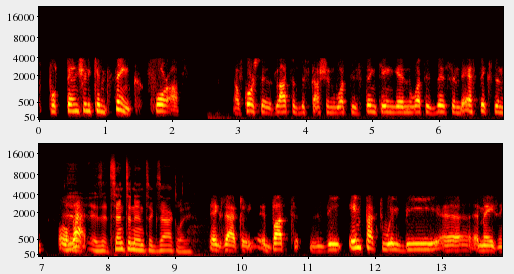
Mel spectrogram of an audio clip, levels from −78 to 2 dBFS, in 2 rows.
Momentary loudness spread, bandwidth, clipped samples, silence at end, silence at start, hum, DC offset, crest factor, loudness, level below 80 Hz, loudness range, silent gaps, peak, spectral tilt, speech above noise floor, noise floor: 13 LU; 14 kHz; under 0.1%; 0 s; 0.15 s; none; under 0.1%; 20 dB; -27 LUFS; -72 dBFS; 3 LU; none; -8 dBFS; -6 dB/octave; 39 dB; -66 dBFS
